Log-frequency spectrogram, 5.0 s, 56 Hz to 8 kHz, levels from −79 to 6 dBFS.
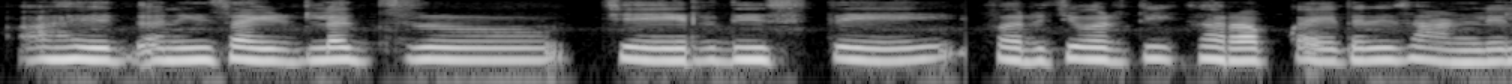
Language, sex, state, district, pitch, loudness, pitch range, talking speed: Marathi, female, Maharashtra, Dhule, 235 Hz, -15 LUFS, 230-245 Hz, 155 wpm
